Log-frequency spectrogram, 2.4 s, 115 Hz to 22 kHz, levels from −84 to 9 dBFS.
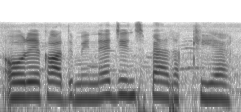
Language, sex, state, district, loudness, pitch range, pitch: Hindi, female, Uttar Pradesh, Saharanpur, -16 LUFS, 225-240 Hz, 235 Hz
